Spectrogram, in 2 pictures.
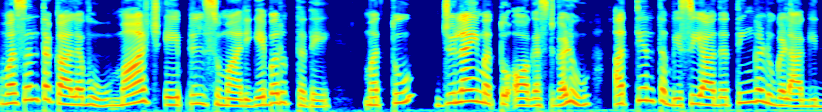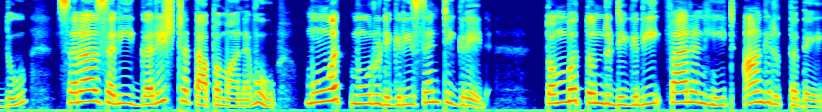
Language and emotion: Kannada, neutral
